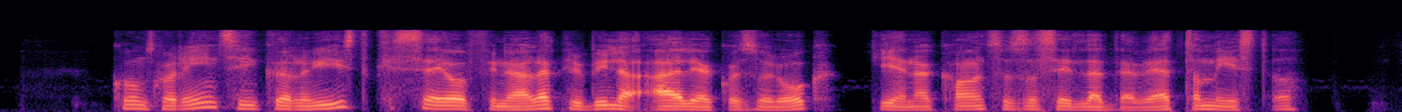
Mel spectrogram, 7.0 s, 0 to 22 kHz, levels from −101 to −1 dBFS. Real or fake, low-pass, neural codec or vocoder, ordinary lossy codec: fake; 7.2 kHz; codec, 16 kHz in and 24 kHz out, 0.6 kbps, FocalCodec, streaming, 4096 codes; MP3, 64 kbps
